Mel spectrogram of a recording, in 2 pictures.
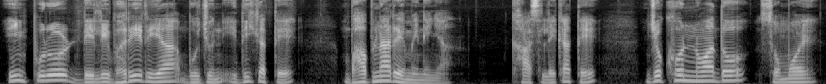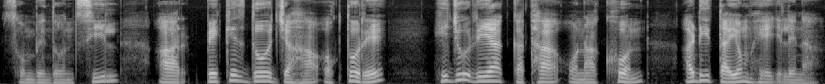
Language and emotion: Santali, sad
